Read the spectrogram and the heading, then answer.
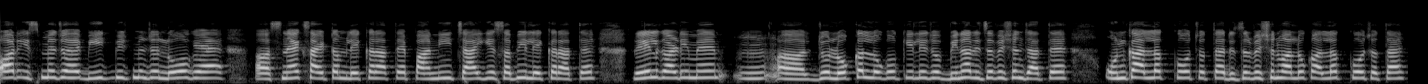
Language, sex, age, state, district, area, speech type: Hindi, female, 18-30, Rajasthan, Jodhpur, urban, spontaneous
